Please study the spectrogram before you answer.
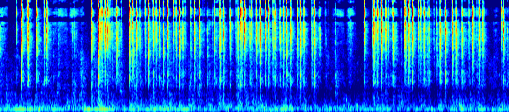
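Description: A small yellow plastic Play-Doh tub, likely full, is held in both hands and turned while long nails tap and scratch its surface. Quick, bright, clicky taps and scratches run continuously over a soft low background rumble.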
